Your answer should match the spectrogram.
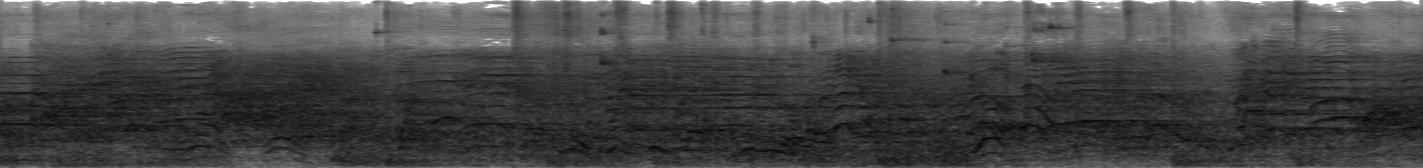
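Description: Volleyball rally on a hardwood gym court: the ball struck several times with sharp smacks, sneakers squeaking on the floor, and voices calling out in the large hall.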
